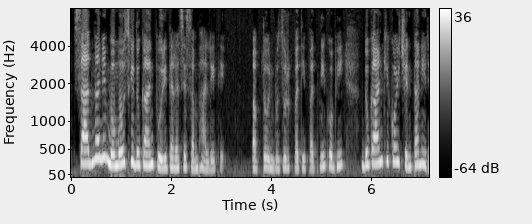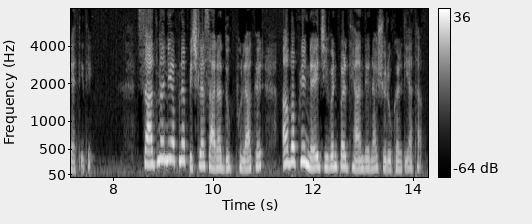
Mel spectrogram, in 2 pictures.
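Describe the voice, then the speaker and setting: A woman's voice: on the low side, expressive, moderate pace, darkish tone. A woman narrating a scripted moral bedtime story as its storyteller.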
